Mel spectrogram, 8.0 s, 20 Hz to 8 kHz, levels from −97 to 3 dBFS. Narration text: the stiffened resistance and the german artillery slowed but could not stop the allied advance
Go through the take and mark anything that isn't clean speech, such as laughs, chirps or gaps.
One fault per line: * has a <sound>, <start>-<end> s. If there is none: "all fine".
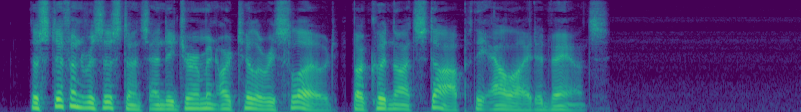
all fine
